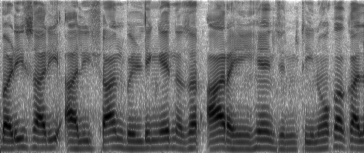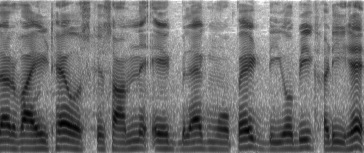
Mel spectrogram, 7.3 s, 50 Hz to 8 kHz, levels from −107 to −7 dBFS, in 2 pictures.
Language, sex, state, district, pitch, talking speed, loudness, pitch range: Kumaoni, male, Uttarakhand, Uttarkashi, 145 Hz, 200 wpm, -17 LUFS, 135-155 Hz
